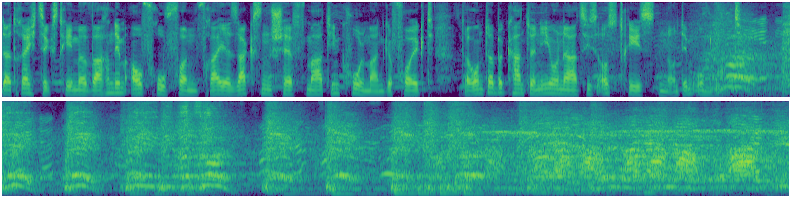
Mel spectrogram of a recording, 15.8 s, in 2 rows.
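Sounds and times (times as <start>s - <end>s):
speech: 0.0s - 8.0s
protest crowd chanting: 5.9s - 15.7s.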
